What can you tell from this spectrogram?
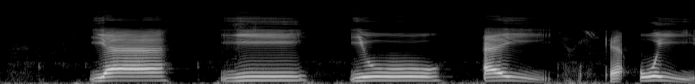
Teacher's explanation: Jadi ibaratkan ini adalah tengah lidah kita, ini lidah kita nih. Tengah lidahnya naik ke atas. Jadi bukan di bawah, tapi naik ke atas. · Nah, itu pasti tengah lidah kita naik ke arah langit-langit. · kalau pengen tahu makrotnya dia dilafalkan dari tengah lidah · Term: huruf ya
